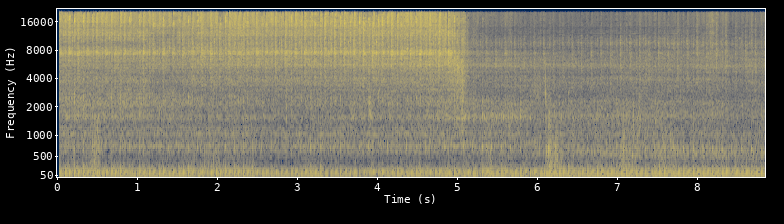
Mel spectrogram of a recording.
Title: First run up after rebuild FXDF Fat Bob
